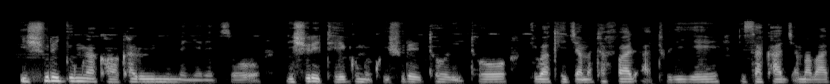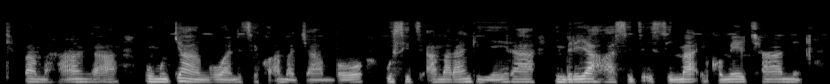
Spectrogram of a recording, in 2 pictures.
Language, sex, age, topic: Rundi, male, 18-24, education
